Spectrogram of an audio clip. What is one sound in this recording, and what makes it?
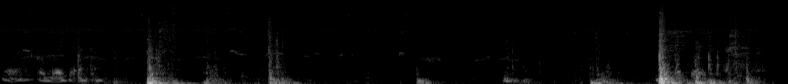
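Footsteps thump on a wooden floor.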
